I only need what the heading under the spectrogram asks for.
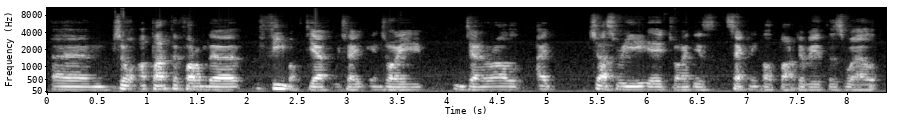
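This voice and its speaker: A man's voice: lowish voice, little pitch movement, moderate pace, low-quality recording. A man from Italy speaking English with an Italian accent, a guest artist chatting hesitantly with lots of fillers. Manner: hesitant, many fillers, searching for words. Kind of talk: casual podcast chat.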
